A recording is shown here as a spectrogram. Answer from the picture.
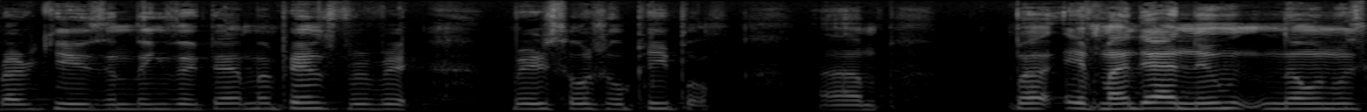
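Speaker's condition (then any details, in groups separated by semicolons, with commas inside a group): Cerebral palsy; cannot stand unaided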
